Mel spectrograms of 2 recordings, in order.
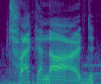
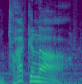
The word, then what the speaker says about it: Traquenard: As for my name, not Traquenard. It is Traquenard.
